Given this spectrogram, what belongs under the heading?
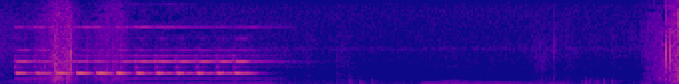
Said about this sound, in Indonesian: Tuh, terus wih, apa ini, alarm lagi. Wait.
